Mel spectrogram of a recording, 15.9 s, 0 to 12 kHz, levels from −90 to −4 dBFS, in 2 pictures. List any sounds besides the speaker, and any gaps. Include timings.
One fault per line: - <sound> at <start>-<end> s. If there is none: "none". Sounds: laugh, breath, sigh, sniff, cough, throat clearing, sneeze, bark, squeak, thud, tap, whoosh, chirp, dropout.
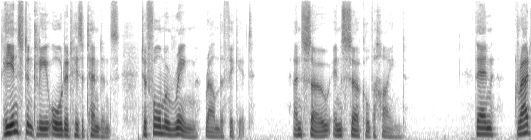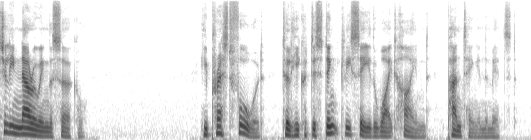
none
